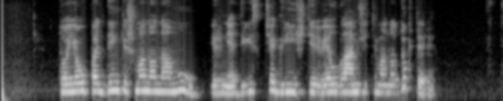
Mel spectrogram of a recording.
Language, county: Lithuanian, Klaipėda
